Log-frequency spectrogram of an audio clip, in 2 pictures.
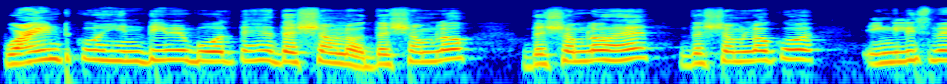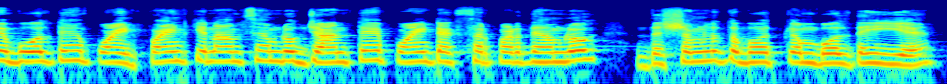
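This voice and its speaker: Female math teacher, higher-pitched, patient classroom explainer with a repetitive question-and-answer delivery. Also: fairly even intonation, a little fast, few pauses. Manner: asks questions and answers them herself, repeats key terms.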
